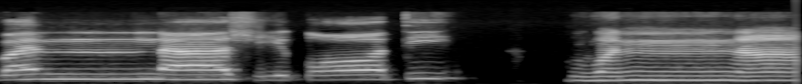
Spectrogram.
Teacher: کھڑی زبر جو ہے نا وہ 2 حرکات کے برابر ہے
